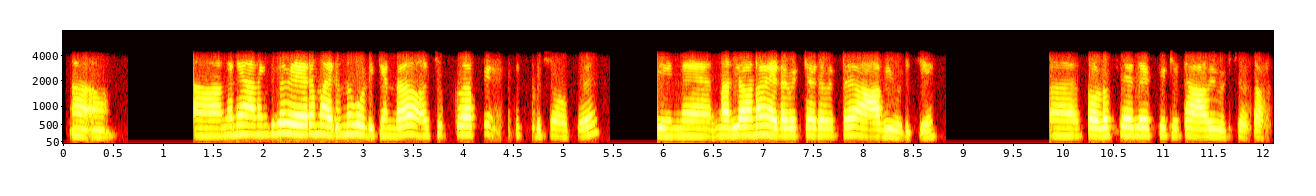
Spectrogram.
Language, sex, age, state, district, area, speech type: Malayalam, female, 18-30, Kerala, Wayanad, rural, conversation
